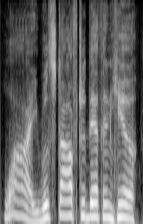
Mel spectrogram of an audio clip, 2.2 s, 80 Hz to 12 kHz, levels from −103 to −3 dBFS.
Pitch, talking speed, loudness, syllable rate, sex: 190 Hz, 195 wpm, -15 LUFS, 4.7 syllables/s, male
